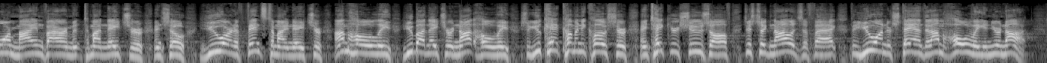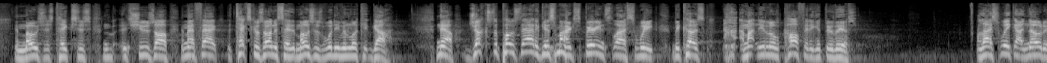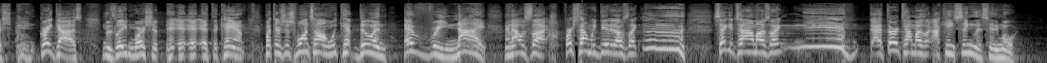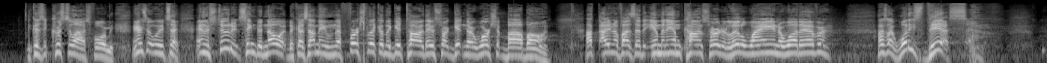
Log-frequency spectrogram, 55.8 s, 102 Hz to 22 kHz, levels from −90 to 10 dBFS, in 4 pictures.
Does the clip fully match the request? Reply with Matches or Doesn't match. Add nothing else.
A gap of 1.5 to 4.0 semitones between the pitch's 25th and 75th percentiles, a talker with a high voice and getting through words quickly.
Doesn't match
